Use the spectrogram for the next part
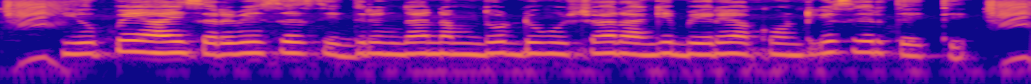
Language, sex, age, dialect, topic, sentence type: Kannada, female, 18-24, Central, banking, statement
